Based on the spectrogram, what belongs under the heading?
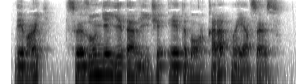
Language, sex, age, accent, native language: Uzbek, male, 18-24, Samarqand, Uzbek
